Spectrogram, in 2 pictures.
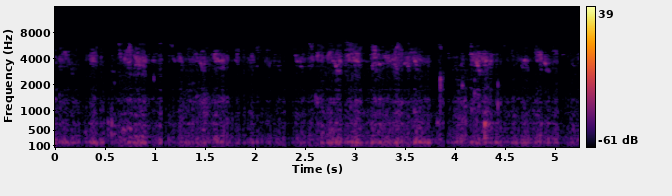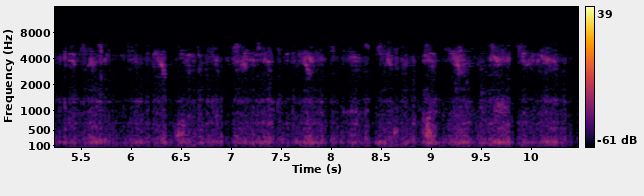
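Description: Near silence: quiet room tone with faint, scattered small clicks and chirps.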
